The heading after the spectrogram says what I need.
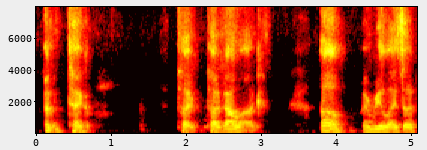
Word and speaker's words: Tagalog: years it's okay yeah a lot of people say tagalog because it sounds like tagalong but yeah that's yeah tagalog yes um some people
